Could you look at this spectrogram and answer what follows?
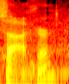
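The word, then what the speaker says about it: Socher: spelled s so c h e r but pronounced soccer R their left fielder his last name is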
